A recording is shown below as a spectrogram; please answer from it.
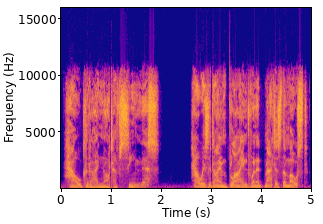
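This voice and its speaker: A man playing a stern, burdened space marine captain in a video game, speaking gravely and formally. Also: low voice, lively intonation, unhurried, fairly bright tone, heavily acted. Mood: brooding. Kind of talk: dramatic video game acting.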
